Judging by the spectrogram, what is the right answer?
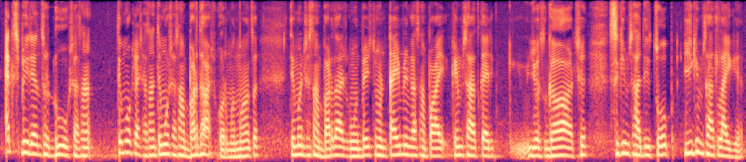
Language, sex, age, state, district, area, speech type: Kashmiri, male, 45-60, Jammu and Kashmir, Ganderbal, urban, spontaneous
